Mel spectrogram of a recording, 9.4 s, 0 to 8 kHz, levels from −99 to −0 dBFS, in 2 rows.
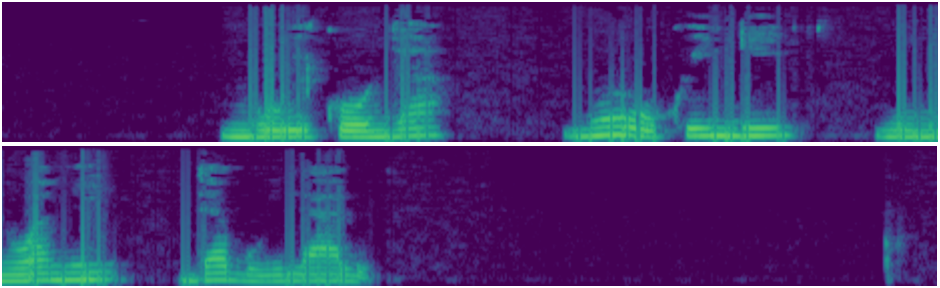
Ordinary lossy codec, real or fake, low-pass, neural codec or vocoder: MP3, 32 kbps; real; 7.2 kHz; none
